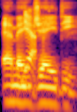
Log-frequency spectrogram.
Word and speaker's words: Majd: people overthink it because there's no Majd. vowel in between. Do I just ignore the J? Or do I ignore the D? You ignore neither.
